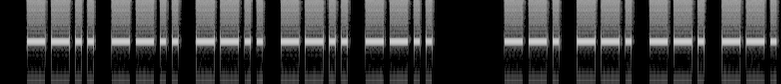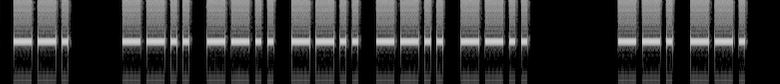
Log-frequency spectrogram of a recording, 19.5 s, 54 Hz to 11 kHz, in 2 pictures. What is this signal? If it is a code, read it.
Morse code, heard as a keyed tone, about 16 wpm, 800 Hz. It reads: ZZZZZ GGGGG ZZZZZ GG
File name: Combinations / Difficult Combos / GZ GZ7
